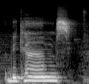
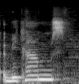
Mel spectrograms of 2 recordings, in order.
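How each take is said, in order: No difference in how they are said.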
